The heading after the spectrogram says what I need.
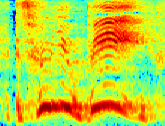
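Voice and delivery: high, laughing take-off of a mentor's catchphrase; imitating Cindy Williams. Coach imitating a mentor's phrasing, high and laughing. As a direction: mimic her signature line with a grin. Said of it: "If you've ever heard Cindy Williams speak".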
